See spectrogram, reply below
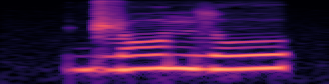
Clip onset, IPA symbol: ɖ͡ʐ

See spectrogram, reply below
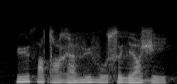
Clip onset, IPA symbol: y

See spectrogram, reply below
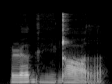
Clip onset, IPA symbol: ɭ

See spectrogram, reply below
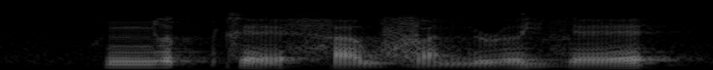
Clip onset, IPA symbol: ɲ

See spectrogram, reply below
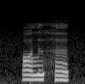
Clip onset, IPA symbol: ɔ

